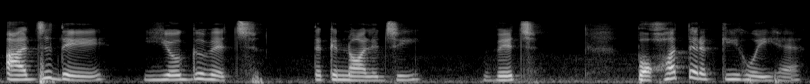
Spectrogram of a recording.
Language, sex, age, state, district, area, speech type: Punjabi, female, 18-30, Punjab, Tarn Taran, urban, spontaneous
